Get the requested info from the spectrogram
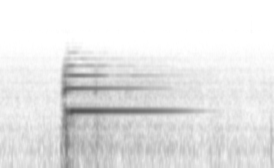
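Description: A single high note picked on a clean electric guitar about a second in, ringing and fading out over about two seconds.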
